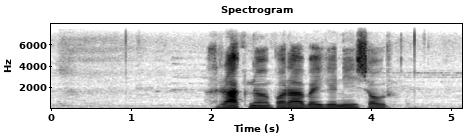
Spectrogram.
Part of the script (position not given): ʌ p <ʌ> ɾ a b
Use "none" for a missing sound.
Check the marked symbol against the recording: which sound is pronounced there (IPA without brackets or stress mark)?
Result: ʌ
